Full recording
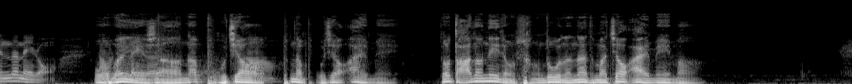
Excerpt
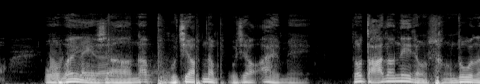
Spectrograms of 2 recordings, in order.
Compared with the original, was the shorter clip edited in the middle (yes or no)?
yes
